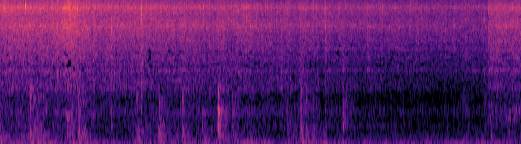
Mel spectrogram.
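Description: Onion and garlic sautéing in a pan for chicken lasagna, a steady close sizzle with occasional soft scrapes and taps of stirring, no talk.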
